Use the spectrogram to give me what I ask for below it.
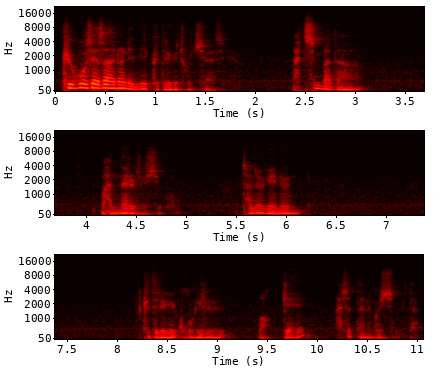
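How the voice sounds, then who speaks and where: A middle-aged man preaching a sermon as pastor, telling Bible stories in a lively way, acting out the quoted lines and dropping now and then to a near-whisper. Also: lowish voice, moderate pace, long pauses, breathy edge.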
